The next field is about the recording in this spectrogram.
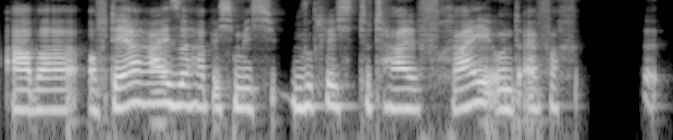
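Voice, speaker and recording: A woman telling her own story as an interview guest, reflective and hesitant, with many pauses and fillers. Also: mid-range voice, steady tone, vocal fry.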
